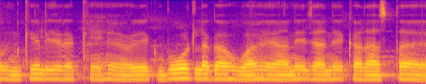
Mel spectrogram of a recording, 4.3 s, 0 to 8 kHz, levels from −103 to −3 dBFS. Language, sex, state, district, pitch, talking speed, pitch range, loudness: Hindi, male, Uttar Pradesh, Lucknow, 120 Hz, 210 wpm, 115-125 Hz, -16 LUFS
